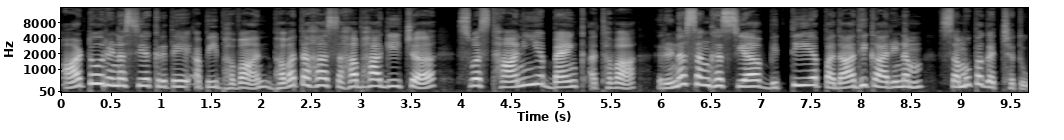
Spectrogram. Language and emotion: Sanskrit, neutral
